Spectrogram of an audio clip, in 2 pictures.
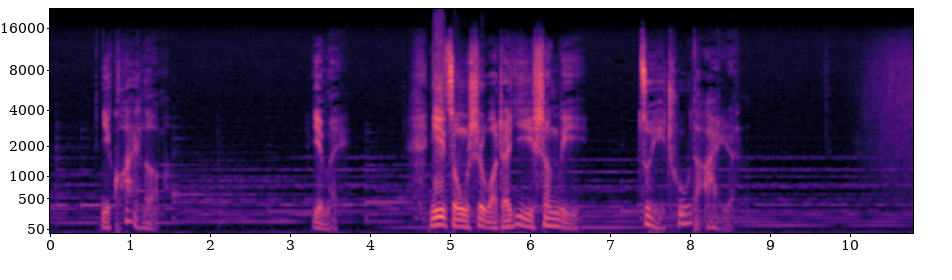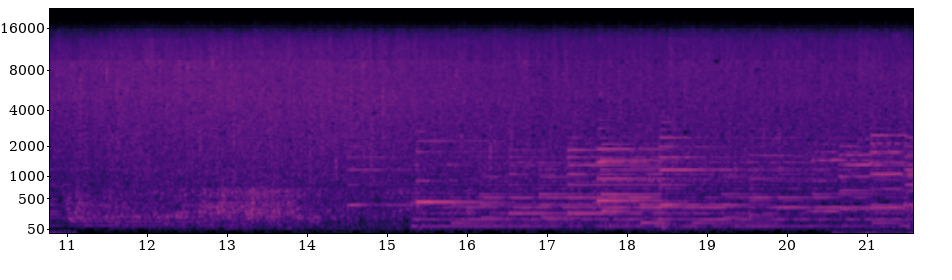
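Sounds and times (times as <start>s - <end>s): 
soft sustained music: 0.0s - 21.5s
speech: 0.6s - 1.5s, 3.3s - 3.7s, 4.5s - 6.7s, 7.4s - 8.7s
rain falling on a winter night: 10.2s - 21.5s.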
